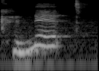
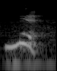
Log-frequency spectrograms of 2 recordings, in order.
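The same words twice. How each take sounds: First: A k sound is spoken before the n. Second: The word starts straight with the n sound. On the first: The speaker calls it wrong. "you don't say knit" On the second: The speaker calls it right. "you just say knit"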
